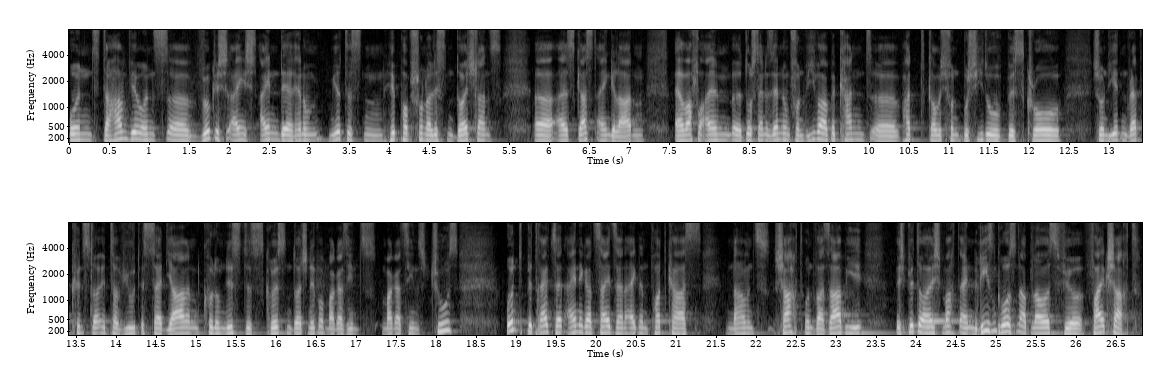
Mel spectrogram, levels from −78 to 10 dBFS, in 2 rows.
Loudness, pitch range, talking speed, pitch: -15 LUFS, 140-155 Hz, 160 wpm, 145 Hz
